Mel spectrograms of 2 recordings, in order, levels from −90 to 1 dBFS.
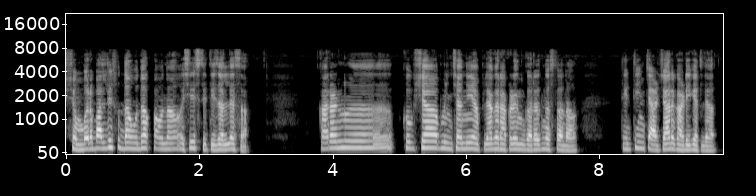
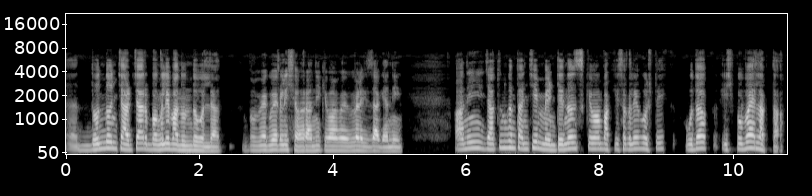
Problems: none marked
